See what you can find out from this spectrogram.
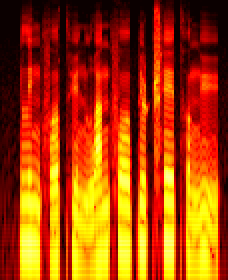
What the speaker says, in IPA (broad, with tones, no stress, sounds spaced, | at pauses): l i˥˩ ŋ f ɤ˥ t̪ʰ y˨˩ n l w a˥ n f o˥ ʊ̯ p y˥ ʈ͡ʂʰ e˥ ɪ̯ t̪ʰ ʊ˧˥ ŋ y˨˩˦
